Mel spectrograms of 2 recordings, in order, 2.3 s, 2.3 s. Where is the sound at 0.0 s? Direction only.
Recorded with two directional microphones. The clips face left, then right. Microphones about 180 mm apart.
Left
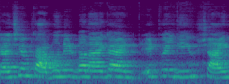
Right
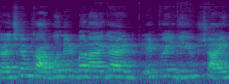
20° left (ahead or behind).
